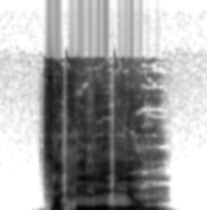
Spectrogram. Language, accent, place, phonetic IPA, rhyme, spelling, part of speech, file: German, Germany, Berlin, [zakʁiˈleːɡi̯ʊm], -eːɡi̯ʊm, Sakrilegium, noun, De-Sakrilegium.ogg
- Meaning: sacrilege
